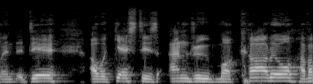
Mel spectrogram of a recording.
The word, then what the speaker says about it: Andrew Mercado: And today our guest is Andrew Mercado. Have I pronounced your name right there?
